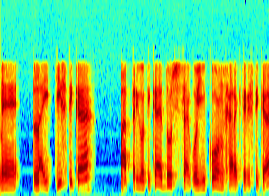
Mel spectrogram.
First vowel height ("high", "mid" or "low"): mid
